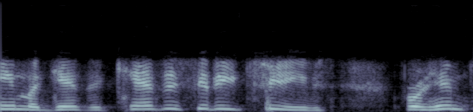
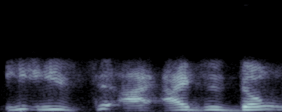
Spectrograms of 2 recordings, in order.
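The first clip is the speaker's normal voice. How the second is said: stuttering delivery, lower pitch, quieter; 3 semitones lower, 5 dB quieter than usual. Given the floor and told to try again to say what you think, stuttering. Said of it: "that stutter".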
